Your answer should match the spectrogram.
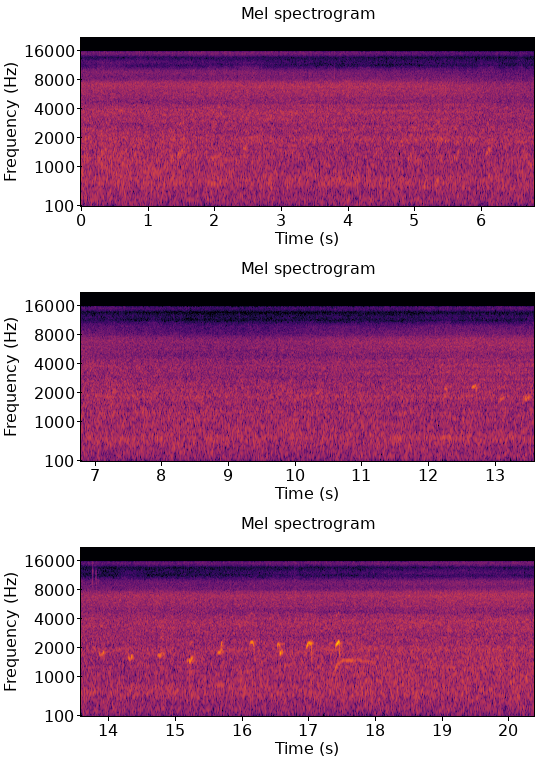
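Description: Steady wash of sea surf on a beach. In the second half, a quick run of about a dozen short, high chirps sounds over the noise.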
